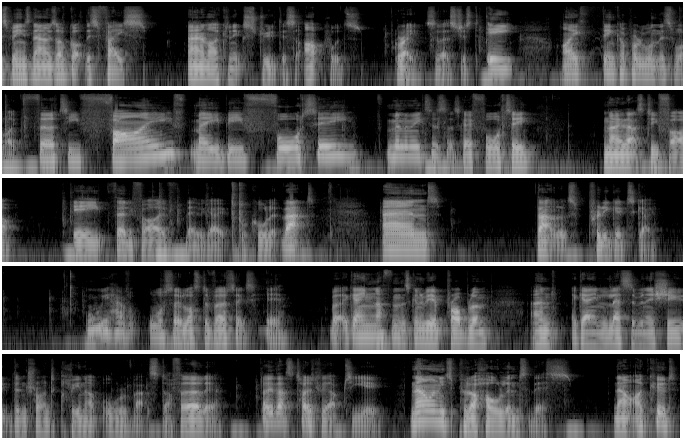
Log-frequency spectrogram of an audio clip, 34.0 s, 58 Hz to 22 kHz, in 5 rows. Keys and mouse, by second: 0.0 Tab, 0.7 click, 2.9 middle click, 4.1 shift+middle click, 4.8 e, 6.7 KP_3, 7.0 KP_5, 9.4 BackSpace, 11.0 KP_4, 11.1 KP_0, 11.8 Return, 13.3 ctrl+z, 14.2 e, 15.1 KP_3, 15.3 KP_5, 15.9 Return, 16.9-17.4 middle drag, 18.1-19.1 middle drag, 19.2 Tab, 20.4-20.9 middle drag, 22.3 shift+middle drag, 23.0 click, 25.2-27.1 middle drag, 28.5 shift+middle drag, 29.5 shift+middle drag, 30.0 click, 31.4 middle click, 31.7 click, 32.9 Tab, 33.7 click.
